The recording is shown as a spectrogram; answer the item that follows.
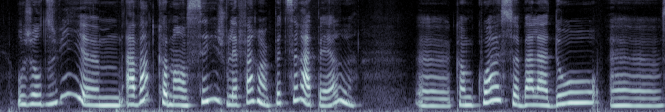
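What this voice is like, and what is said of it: Québécois French accent. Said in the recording (French): “c'est un balado en français avec l'accent québécois”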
